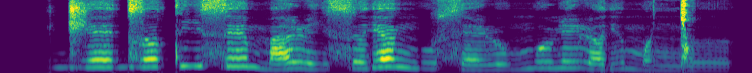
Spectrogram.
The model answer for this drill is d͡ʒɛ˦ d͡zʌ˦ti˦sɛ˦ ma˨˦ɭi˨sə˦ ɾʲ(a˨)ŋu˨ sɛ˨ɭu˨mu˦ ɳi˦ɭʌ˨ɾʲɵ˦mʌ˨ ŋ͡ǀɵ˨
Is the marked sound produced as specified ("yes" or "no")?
no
